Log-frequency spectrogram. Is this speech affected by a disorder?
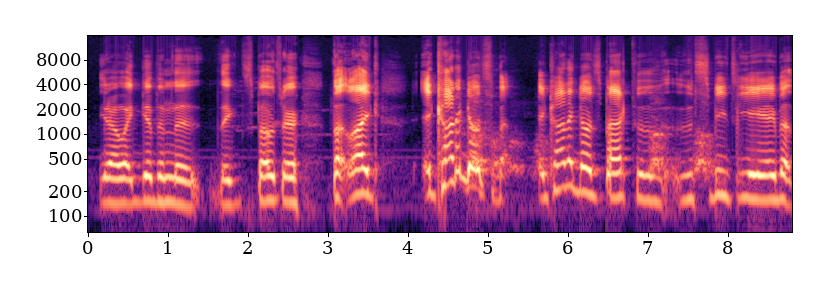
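Yes: cerebral palsy; wheelchair user.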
